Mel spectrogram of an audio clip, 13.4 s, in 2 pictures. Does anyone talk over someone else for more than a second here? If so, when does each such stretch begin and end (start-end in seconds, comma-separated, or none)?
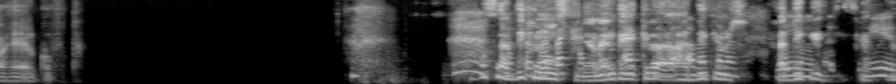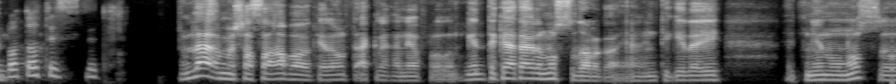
3.5-6.1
